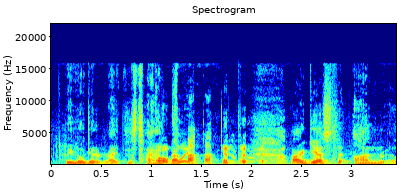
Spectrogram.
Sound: laughing

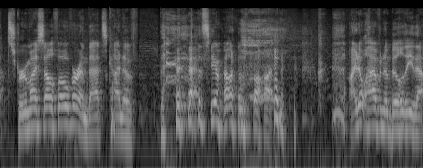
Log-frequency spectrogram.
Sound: laughs

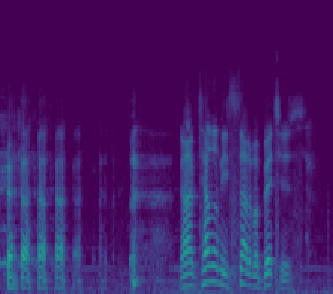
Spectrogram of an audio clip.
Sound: laughing

